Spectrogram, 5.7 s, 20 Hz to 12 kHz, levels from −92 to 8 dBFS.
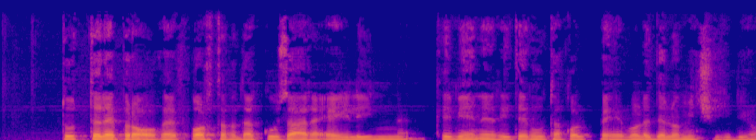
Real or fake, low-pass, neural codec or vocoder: fake; 10.8 kHz; vocoder, 44.1 kHz, 128 mel bands every 256 samples, BigVGAN v2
